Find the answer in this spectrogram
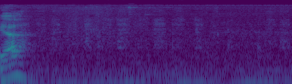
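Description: Colored pencil scratching back and forth on paper, pressed hard to shade a dark area in blue, over a steady low hum.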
